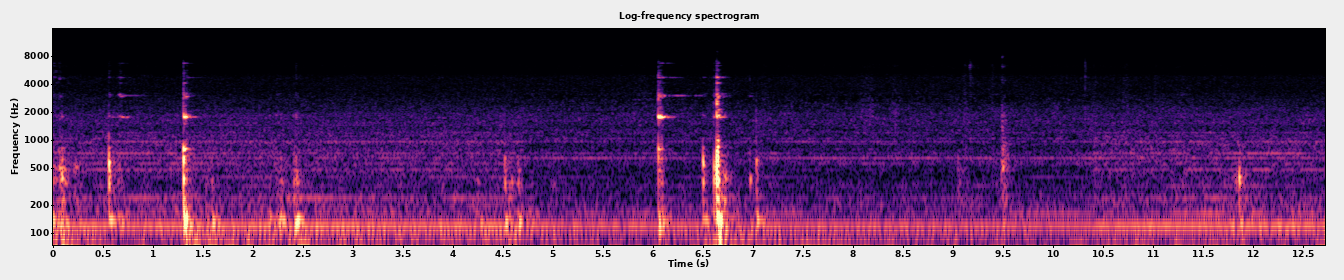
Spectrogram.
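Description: Scattered clinks and knocks of a small steel go-kart wheel rim being handled and turned over on a workbench, a few of them ringing briefly like struck metal. The loudest come about a second in and in a cluster around six to seven seconds in, over a faint steady hum.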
